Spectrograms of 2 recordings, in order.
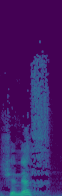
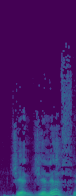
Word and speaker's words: Jeaneth: And it's spelled J-E-A, it's spelled unusual, J-E-A-N-E-T-H. And he said, that's why people got confused. And it's like Janeth. Janeth. And he said, no, the H is silent.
